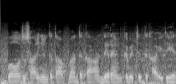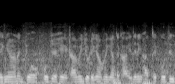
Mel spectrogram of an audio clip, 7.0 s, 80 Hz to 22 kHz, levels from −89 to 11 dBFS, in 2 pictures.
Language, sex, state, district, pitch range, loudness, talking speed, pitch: Punjabi, male, Punjab, Fazilka, 100-110 Hz, -13 LUFS, 185 wpm, 105 Hz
